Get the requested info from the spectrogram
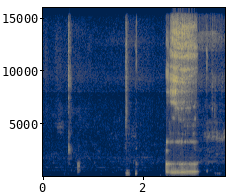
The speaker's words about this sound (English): Excuse me, I was burping.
